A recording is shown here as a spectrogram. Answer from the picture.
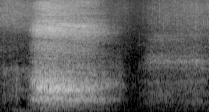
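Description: A man's forceful exhale, one breathy rush lasting about a second, breathed out with the effort of pulling an ab wheel back in from a rollout.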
